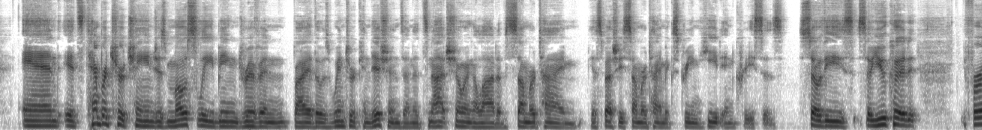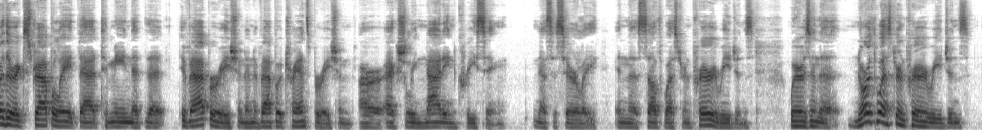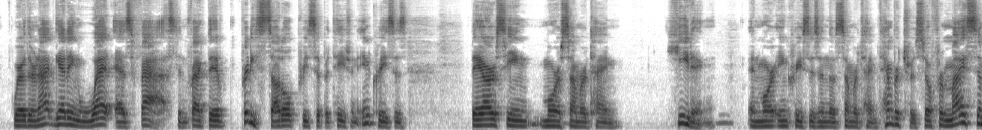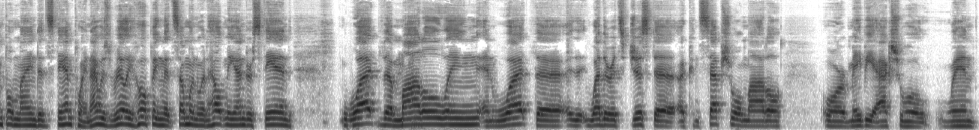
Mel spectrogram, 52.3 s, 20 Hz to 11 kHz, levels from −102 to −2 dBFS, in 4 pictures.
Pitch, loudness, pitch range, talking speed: 130 Hz, -23 LUFS, 110-150 Hz, 135 wpm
